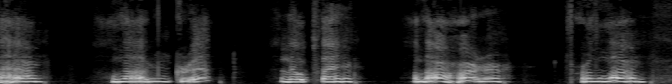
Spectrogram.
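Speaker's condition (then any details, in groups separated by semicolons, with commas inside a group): ALS; slowly progressing form, arms, legs, voice, lungs affected; onset about 7.5 years ago, diagnosed 3-4 years ago; voice and lungs affected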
